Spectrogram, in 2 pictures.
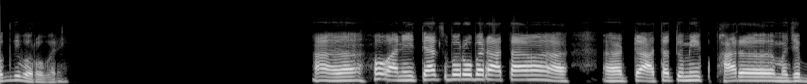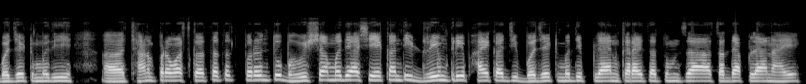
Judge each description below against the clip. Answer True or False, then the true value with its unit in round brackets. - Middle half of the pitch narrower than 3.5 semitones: False (3.8 semitones)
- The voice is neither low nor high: True (175 Hz)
